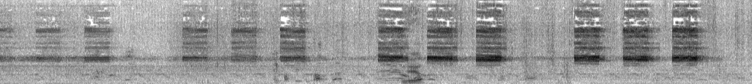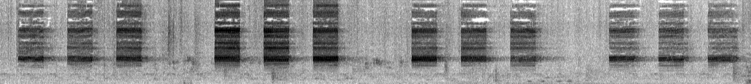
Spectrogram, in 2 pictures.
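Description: Fire alarm sounding the three-beat evacuation pattern: three high beeps a little under a second apart, with the group repeating about every four seconds.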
